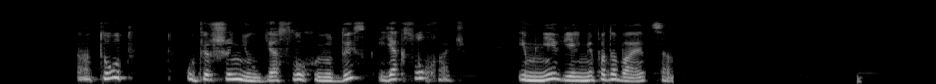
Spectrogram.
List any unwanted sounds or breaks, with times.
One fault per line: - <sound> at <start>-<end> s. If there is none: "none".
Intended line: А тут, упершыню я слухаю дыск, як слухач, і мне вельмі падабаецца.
none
